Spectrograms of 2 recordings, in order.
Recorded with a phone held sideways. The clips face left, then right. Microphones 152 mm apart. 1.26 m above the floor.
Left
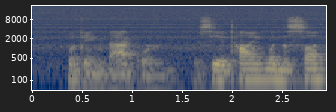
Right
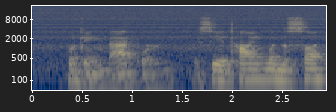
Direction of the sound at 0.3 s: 5° left (ahead or behind).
